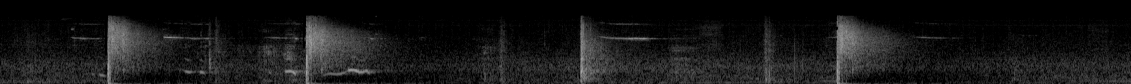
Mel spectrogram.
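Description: A whip cracked four times, a sharp snap every two to three seconds, each followed by a short echo off the indoor arena walls.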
